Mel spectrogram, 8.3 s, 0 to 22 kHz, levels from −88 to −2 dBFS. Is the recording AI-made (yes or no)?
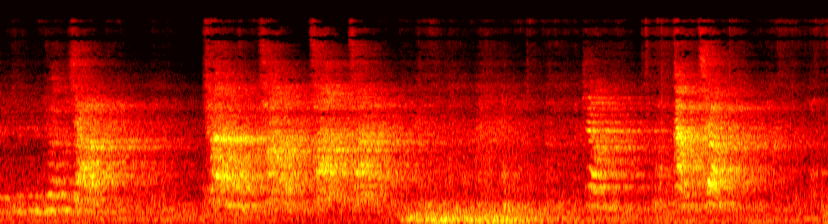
no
